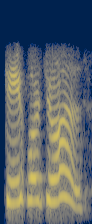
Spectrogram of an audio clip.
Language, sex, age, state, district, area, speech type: Kashmiri, female, 18-30, Jammu and Kashmir, Budgam, rural, conversation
